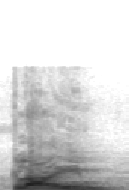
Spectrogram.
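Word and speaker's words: climb: क्लाइम, चढ़ना, पेड़ पर चढ़ना, छत पर चढ़ना, क्लाइम, तो यहाँ बी को साइलेंट किया गया है।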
